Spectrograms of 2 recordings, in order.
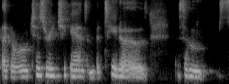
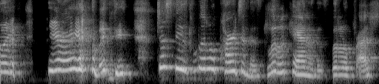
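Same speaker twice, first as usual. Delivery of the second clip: giggling through the words, higher; amused and a bit louder; laughing; 7 semitones higher, 5 dB louder than usual. Real, not acted. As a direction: laugh at your tiny paint job. Laughing at own task.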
